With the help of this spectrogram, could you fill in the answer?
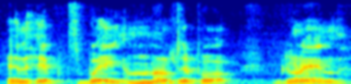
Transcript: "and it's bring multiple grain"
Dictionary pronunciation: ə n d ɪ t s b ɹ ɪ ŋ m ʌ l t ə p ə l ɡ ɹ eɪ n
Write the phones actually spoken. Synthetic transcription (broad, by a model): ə n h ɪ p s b ɪ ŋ m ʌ l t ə p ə l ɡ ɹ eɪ n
